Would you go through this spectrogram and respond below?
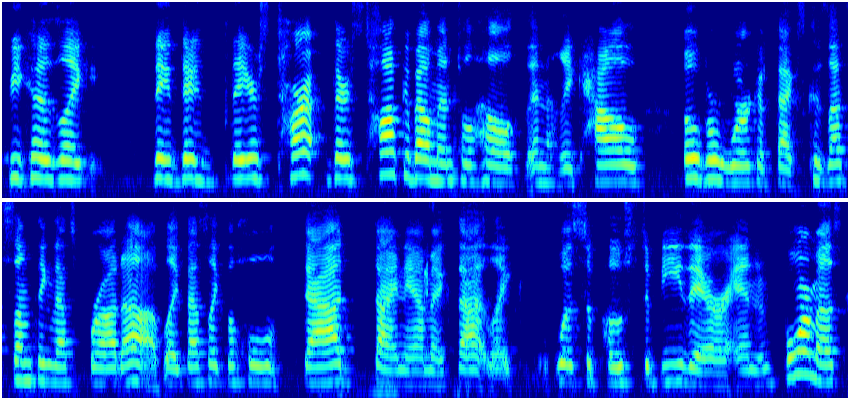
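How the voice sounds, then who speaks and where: A woman's voice: fairly high pitch, steady tone, normal speed, bright, forceful tone. A woman in a casual film discussion, talking in a hedging way peppered with "like" and "you know". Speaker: film review panelist.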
